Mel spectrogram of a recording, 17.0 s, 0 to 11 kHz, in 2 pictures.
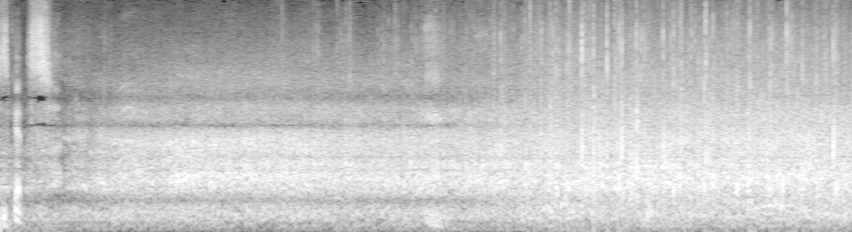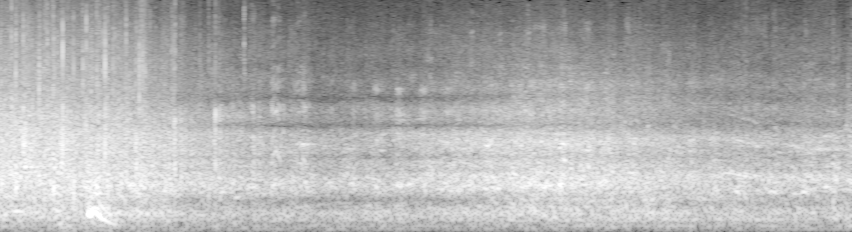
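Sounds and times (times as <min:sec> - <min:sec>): audience laughing: 0:00.7 - 0:17.0
audience applauding: 0:02.2 - 0:11.4.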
